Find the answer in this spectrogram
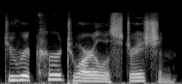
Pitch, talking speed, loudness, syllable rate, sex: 160 Hz, 165 wpm, -16 LUFS, 5.1 syllables/s, male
